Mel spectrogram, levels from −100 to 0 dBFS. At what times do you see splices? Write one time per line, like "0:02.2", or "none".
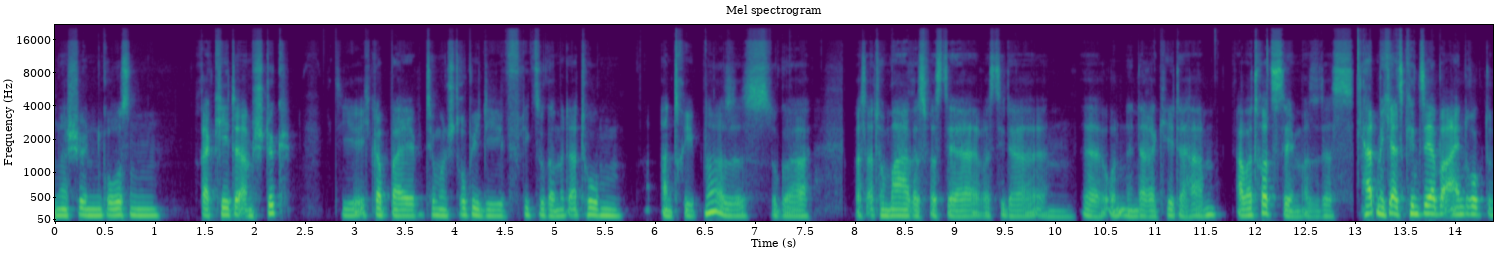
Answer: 0:11.7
